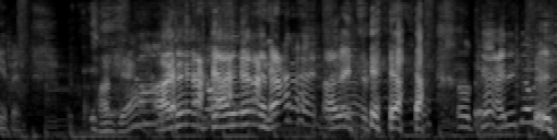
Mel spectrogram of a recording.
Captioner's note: laughing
